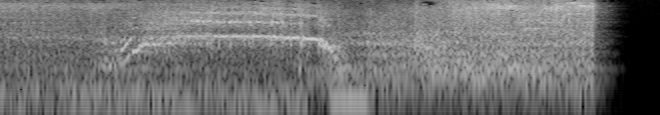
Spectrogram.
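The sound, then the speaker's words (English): A single shrill scream from a horror movie about a single alien rises sharply, holds for about a second, then drops away, set against a steady hiss of background noise, with no talking. “That's a good scream.”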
